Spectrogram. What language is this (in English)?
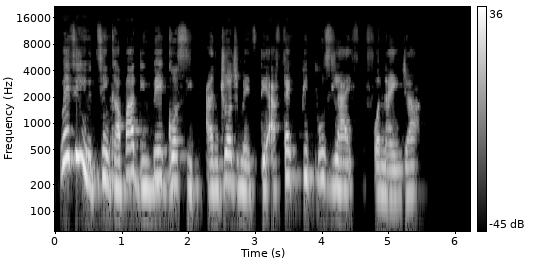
Nigerian Pidgin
